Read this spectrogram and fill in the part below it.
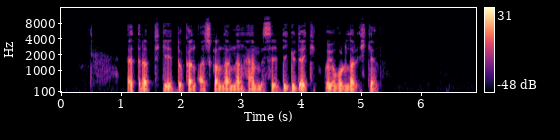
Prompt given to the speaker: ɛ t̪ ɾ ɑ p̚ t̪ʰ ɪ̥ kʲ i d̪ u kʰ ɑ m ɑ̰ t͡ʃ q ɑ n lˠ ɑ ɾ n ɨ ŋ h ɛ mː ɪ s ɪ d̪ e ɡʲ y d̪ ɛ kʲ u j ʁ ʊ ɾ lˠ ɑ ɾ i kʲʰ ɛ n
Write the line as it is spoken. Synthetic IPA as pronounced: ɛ t̪ ɾ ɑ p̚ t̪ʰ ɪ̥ kʲ i d̪ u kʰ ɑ n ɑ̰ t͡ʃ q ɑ n lˠ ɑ ɾ n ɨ ŋ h ɛ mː ɪ s ɪ d̪ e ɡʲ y d̪ ɛ kʲ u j ʁ ʊ ɾ lˠ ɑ ɾ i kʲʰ ɛ n

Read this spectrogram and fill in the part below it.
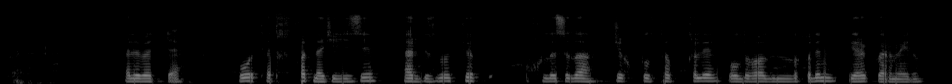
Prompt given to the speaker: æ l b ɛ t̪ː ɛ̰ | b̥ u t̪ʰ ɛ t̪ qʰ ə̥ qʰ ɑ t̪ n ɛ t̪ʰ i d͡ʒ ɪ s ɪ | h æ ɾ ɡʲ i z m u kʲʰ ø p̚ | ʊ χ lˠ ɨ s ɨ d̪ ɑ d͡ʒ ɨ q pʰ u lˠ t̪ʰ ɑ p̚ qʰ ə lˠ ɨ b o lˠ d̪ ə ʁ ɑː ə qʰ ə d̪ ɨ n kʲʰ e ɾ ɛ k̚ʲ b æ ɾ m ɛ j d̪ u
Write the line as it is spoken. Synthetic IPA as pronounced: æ l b ɛ t̪ː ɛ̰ | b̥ u t̪ʰ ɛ t̪ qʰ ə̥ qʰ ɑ t̪ n ɛ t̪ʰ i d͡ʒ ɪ s ɪ | h æ ɾ ɡʲ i z m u kʲʰ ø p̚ | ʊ χ lˠ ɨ s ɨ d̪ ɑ d͡ʒ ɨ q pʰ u lˠ t̪ʰ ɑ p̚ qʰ ə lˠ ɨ b o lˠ d̪ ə ʁ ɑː ə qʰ ə d̪ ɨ n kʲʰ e ɾ ɛ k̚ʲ b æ ɾ m ɛ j d̪ u

